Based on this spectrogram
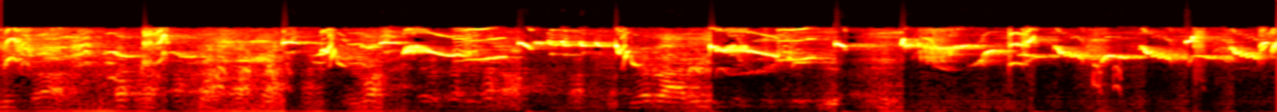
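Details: Oriental magpie-robin holding fast to one spot on its perch stand, pouring out a dense run of sharp whistles, chirps and slurred notes high in pitch, with human speech mixed underneath.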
